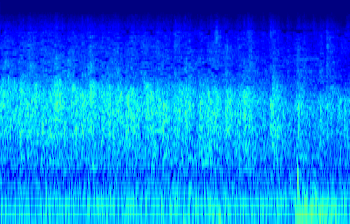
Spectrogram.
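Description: A large audience at a business summit applauds in a dense, continuous wash of clapping that holds steady from start to finish, with no speech.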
